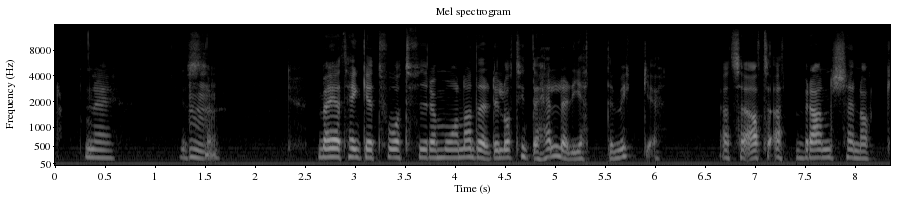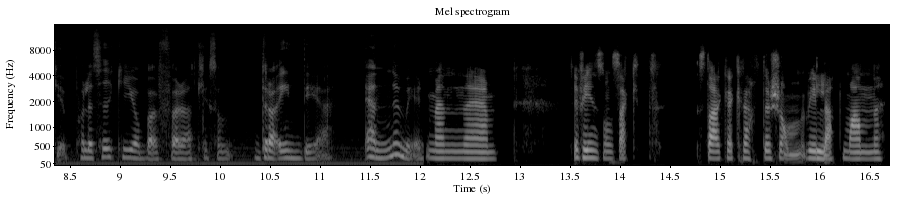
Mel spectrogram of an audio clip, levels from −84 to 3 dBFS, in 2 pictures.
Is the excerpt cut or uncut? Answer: cut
